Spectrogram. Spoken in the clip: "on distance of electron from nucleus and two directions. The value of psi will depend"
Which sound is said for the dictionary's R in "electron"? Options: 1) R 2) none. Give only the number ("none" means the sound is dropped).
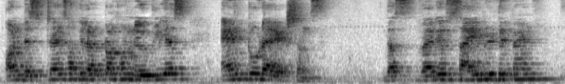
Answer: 2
